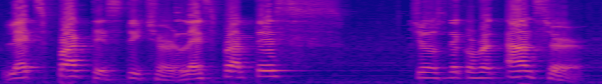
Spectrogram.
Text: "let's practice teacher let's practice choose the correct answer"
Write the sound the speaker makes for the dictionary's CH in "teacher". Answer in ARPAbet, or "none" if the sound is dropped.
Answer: CH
